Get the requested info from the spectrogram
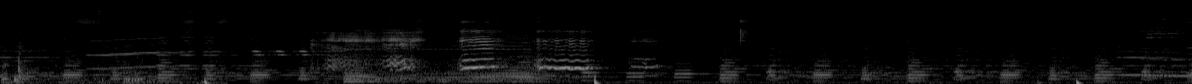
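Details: Background music with layered instruments and a brief sung passage, plus a little speech; no animal sound is heard.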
